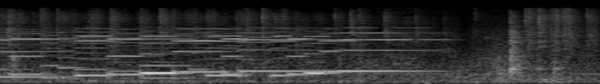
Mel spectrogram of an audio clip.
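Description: Electronic melody from a toddler's pink ride-on toy's sound panel: a simple tune of single beeping notes that ends a little under three seconds in, followed by a few soft clicks.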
